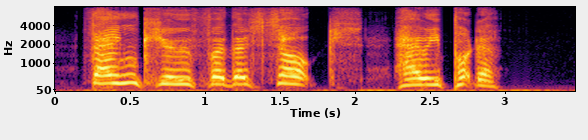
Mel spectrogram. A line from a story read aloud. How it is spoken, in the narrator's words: Dobby called miserably from the hearth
